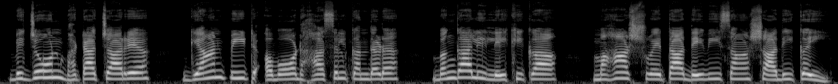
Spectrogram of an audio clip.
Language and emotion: Sindhi, neutral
